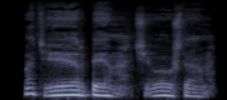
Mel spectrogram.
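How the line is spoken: With a sigh. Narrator (Russian): вздохнув, проговорил штабс-капитан

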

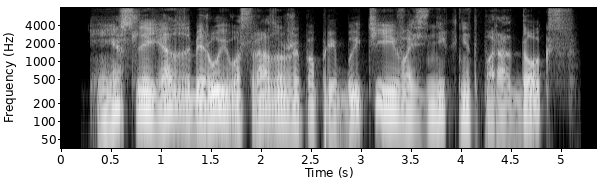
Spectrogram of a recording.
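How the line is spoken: Old man muttering to himself. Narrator (Russian): пробормотал старый волшебник сам себе

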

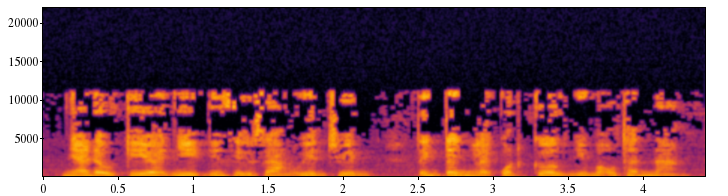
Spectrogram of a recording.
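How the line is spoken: Smiling mutter to self. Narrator (Vietnamese): mỉm cười, lẩm bẩm như tự nói với mình

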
